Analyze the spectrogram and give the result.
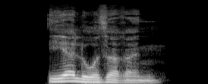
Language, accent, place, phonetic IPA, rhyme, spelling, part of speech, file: German, Germany, Berlin, [ˈeːɐ̯loːzəʁən], -eːɐ̯loːzəʁən, ehrloseren, adjective, De-ehrloseren.ogg
- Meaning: inflection of ehrlos: 1. strong genitive masculine/neuter singular comparative degree 2. weak/mixed genitive/dative all-gender singular comparative degree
